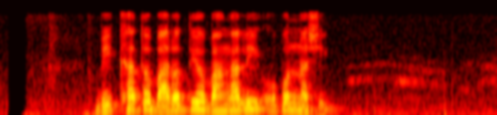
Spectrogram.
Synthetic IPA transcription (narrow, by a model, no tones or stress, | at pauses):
bikʰːat̪obʱaɾot̪iobʱaŋaliʔoponːaʃḭk̚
